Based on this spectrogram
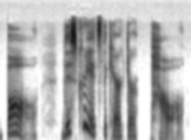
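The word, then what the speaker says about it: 泡: When we add the water radical, we get this character, pao, pronounced pao.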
